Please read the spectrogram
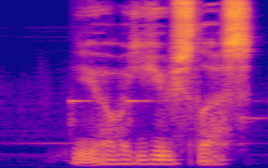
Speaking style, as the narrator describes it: he growled, rolling his tongue

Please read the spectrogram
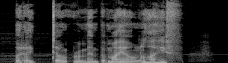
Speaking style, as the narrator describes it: she whimpered

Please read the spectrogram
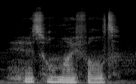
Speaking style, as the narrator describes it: sighed

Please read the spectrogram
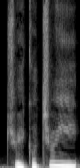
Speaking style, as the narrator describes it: they squealed

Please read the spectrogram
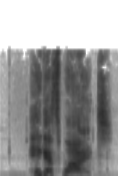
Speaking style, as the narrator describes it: Arlo called out

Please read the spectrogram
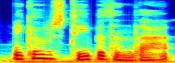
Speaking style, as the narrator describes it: said

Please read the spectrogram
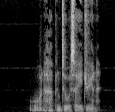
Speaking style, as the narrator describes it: He mumbled

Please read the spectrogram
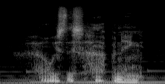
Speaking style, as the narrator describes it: whispered

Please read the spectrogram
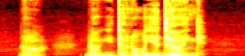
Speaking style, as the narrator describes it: I cried

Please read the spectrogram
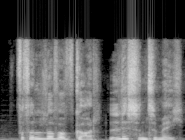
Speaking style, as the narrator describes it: I yelled at her

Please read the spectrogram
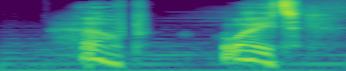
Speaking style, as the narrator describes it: the homeless man cries out from behind me

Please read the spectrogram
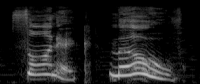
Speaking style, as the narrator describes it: Tails yelled

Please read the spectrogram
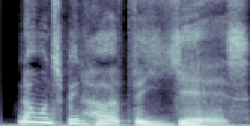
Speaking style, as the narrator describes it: he snapped at me

